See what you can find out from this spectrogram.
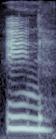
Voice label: "une", French

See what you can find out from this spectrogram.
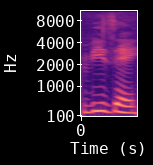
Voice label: "viser", French

